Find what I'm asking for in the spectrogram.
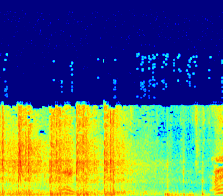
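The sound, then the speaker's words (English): Gunfire at night in Roxbury: several sharp, loud bangs in quick succession, mixed with people talking throughout. “This Facebook Live video posted last week captures gunfire at night in Roxbury.”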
